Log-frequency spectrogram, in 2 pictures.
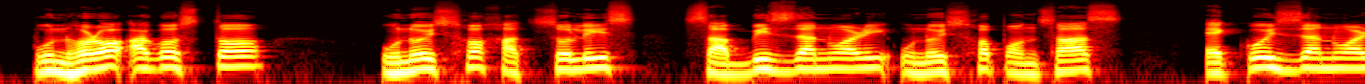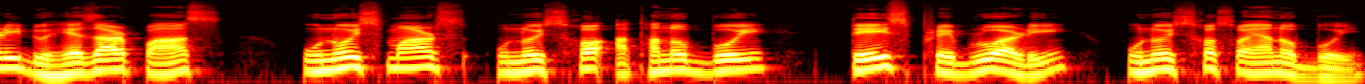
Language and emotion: Assamese, neutral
